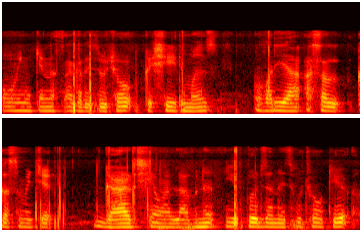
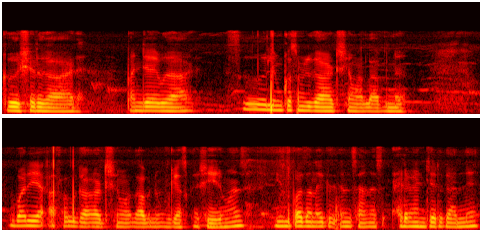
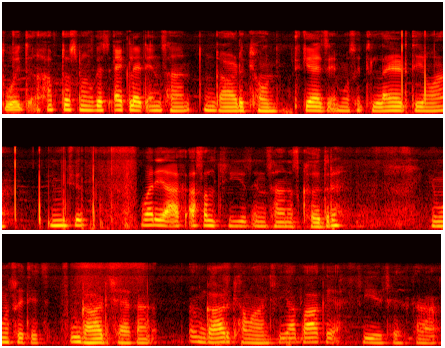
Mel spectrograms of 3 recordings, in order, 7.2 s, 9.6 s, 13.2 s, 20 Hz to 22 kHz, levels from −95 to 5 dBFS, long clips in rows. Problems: constant background noise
